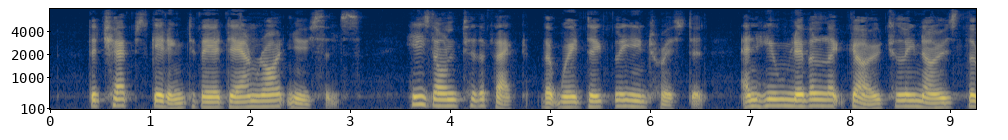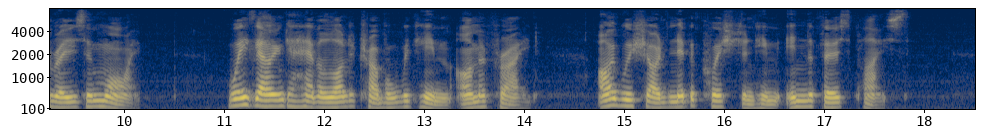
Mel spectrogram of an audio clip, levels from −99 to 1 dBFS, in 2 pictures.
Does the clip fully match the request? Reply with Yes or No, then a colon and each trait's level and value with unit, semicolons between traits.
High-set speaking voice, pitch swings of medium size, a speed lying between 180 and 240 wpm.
No: medium, 165 Hz; average, 3.7 semitones; average, 185 wpm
